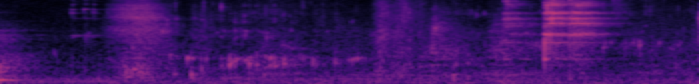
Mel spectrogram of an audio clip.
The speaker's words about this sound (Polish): dolej mi wody, syniu, Proszę cię.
